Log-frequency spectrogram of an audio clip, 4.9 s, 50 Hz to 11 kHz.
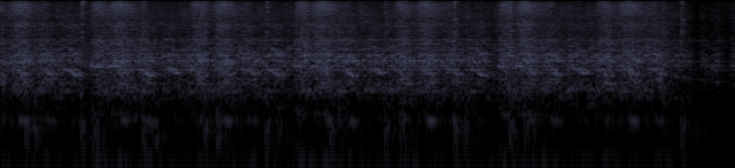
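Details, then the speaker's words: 1937 Buick Century convertible with twin Carter carbs, unstarted for years, electric fuel pump running: steady cranking about three beats a second, starter slowing as battery drains, no firing; no spark suspected, carbs unprimed; cranks but won't start. "that's odd it's like we don't have any fire but the switch is on huh so it says that the electrical so you can hear the bat you can hear the starter slowing"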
